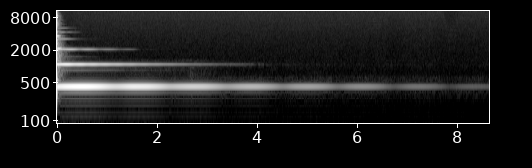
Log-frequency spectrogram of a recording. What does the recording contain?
Just listen to the beautiful pure sounds of those glasses :3
clink, crystal, edel, glas, glass, glassy, pure, soft, wein, weinglas, wine, wineglass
